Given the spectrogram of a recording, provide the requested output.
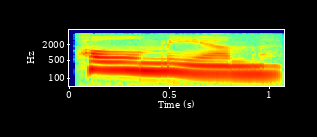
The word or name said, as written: holmium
